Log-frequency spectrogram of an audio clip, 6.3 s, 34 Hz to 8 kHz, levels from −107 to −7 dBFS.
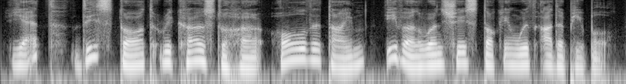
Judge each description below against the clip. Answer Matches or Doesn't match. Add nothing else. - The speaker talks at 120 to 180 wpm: Matches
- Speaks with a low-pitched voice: Matches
